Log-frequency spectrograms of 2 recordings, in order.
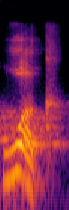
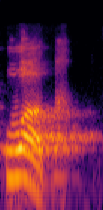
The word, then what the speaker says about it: work: the rounded lips your work r is silent there because it's consonant letter comes after r so this is another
